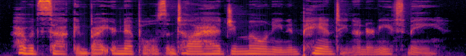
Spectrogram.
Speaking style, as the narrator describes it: whispers

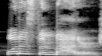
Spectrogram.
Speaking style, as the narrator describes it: she called out bravely

